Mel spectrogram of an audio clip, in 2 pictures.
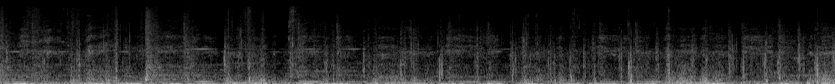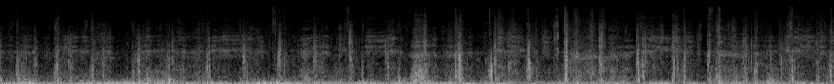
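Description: running footsteps and breathing

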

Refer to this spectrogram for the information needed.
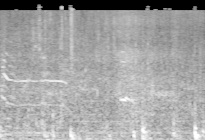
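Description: small boat on water

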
